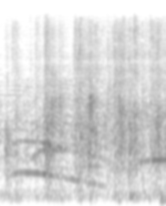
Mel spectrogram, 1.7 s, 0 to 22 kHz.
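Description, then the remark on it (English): An audience claps steadily in a dense, continuous patter, applauding a person who baptized over 50 people that day, with a faint sustained vocal tone or cheer drifting through the applause. “Come on, yeah, you can clap for that.”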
